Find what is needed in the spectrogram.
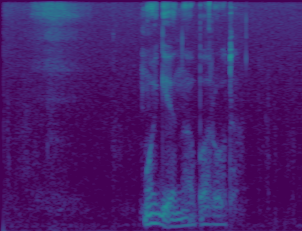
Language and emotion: Russian, sad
